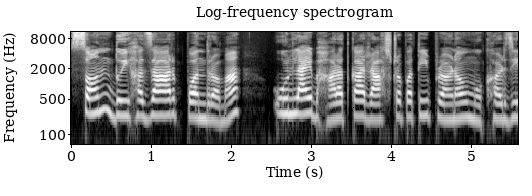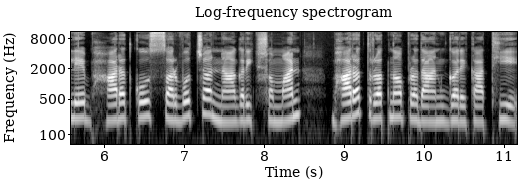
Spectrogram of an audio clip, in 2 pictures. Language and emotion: Nepali, neutral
